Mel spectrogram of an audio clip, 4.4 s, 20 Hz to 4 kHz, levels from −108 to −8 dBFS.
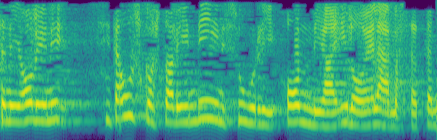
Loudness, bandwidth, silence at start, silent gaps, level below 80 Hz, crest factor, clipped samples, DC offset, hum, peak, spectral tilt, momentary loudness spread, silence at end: -17 LUFS; 4 kHz; 0 s; none; -86 dBFS; 16 dB; under 0.1%; under 0.1%; none; 0 dBFS; -8 dB/octave; 7 LU; 0 s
